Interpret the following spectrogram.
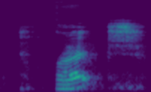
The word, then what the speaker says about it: touch: Just like in the word touch, we have the which is a short U sound, but we have OU together.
